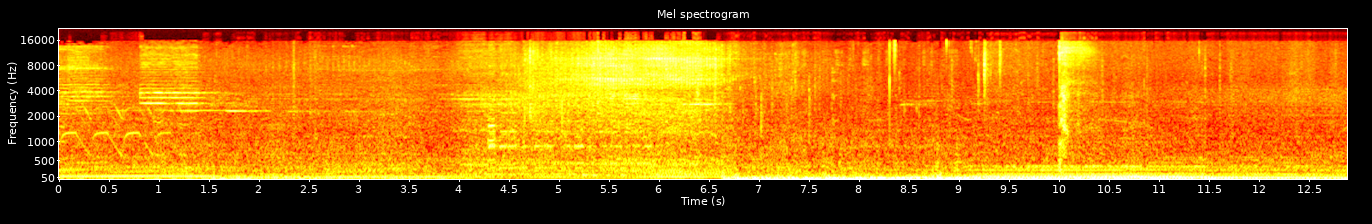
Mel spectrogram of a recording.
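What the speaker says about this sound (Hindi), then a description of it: "ट्रैफिक बहुत है, लगता है चेकिंग हो रही है।" Heavy road traffic at a congested checkpoint, with a steady low rumble of engines and passing vehicles, a siren-like wail rising over the din, and the noise swelling louder partway through.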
